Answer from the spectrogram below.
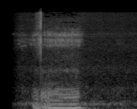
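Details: A single low rumbling snore on an in-breath; snoring.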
